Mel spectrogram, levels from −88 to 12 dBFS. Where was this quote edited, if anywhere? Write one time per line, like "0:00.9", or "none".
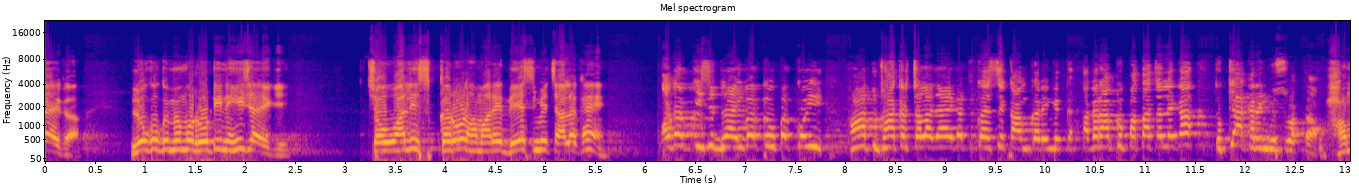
0:06.0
